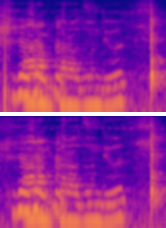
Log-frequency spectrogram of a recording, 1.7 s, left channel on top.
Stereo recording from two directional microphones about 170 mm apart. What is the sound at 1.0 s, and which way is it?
Speech, 25° left (ahead or behind).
